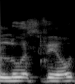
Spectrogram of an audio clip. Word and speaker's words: Louisville: He's here from Cincinnati, but living now down in Louisville, Kentucky, or Louisville, depending on how you want to pronounce it.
